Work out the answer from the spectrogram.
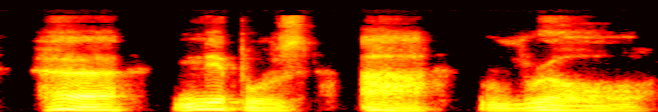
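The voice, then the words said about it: Imitates another person's voice. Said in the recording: “my Gordon Ramsay impression”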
